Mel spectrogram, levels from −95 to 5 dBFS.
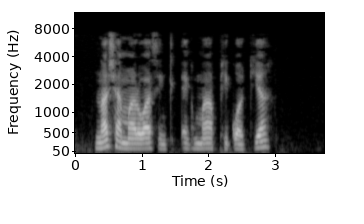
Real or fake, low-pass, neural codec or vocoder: real; 7.2 kHz; none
